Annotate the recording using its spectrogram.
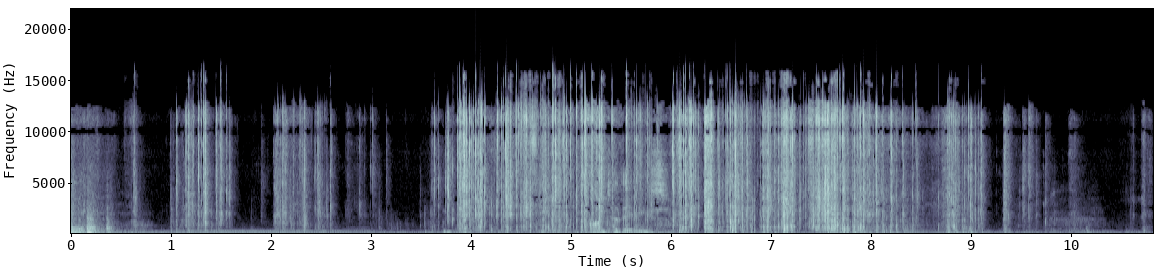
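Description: A foil trading-card pack wrapper crinkling and tearing as it is pulled open by hand: a few short rustles at first, then a dense run of crackling from about four seconds in until near the end.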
